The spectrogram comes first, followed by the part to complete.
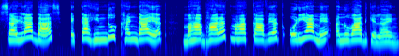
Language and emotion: Maithili, neutral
